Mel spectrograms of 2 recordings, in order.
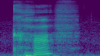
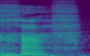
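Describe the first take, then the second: First: The first consonant fully stops the airflow. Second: The first consonant lets the airflow continue. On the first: "you pronounce it with a stop of air" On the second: "the airflow continues, so it becomes the spiranted form"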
